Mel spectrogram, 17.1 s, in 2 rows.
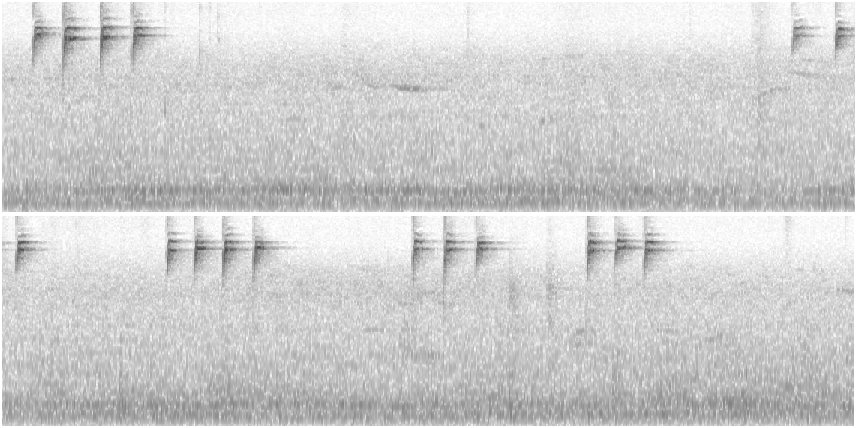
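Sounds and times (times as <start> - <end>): low steady hum: 0.0 - 17.0
bird chirping: 0.3 - 1.6, 7.8 - 9.0, 10.2 - 11.4, 12.6 - 13.6, 14.3 - 15.3.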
